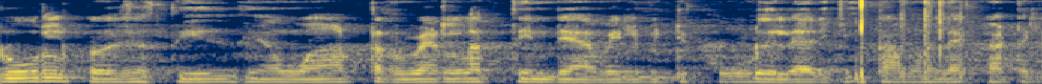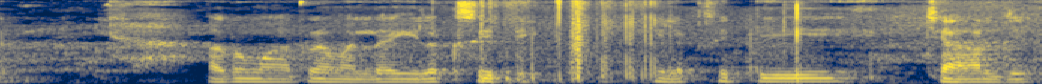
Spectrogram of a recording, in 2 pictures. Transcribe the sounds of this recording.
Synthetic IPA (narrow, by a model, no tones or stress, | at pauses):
ruːrɐlprɐɕɐst̪iːʋaːʈːɐrʋeɭːɐt̪ːinde̞ɐʋɐjilpɐtːukuːɽuðɐlːaːjiɾikʲːumt̪ɐmɐɳileːkːaːʈːilṵ | ɐðɨmaːt̪rɐmɐlːɐilɐksitːiilɐksitːi | t͡ɕaːrd͡ʑɨ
